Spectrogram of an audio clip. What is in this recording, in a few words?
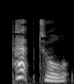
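"pep talk", British English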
